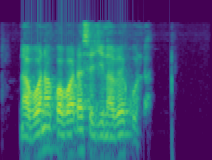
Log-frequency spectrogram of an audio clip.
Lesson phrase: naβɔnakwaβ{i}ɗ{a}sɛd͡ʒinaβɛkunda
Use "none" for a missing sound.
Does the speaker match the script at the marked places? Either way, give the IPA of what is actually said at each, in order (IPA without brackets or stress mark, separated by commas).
a, a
